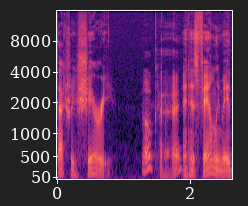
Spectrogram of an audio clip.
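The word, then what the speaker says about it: Zary: you hear the controversy not controversy but Connor shiri how we pronounce been pronouncing it forever Connor shiri oh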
